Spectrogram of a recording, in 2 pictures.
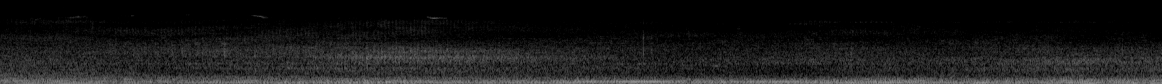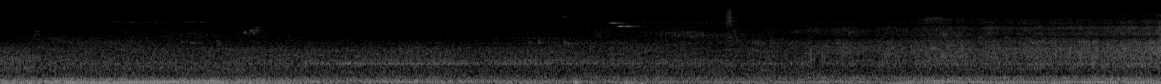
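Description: Motor vehicle engines running steadily at low revs, with a constant low hum and light road-traffic noise.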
